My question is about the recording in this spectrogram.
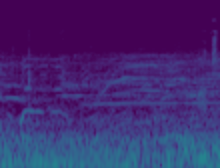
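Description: Background ambience of a televised women's lacrosse game: a low crowd hum with scattered faint distant voices and shouts.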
